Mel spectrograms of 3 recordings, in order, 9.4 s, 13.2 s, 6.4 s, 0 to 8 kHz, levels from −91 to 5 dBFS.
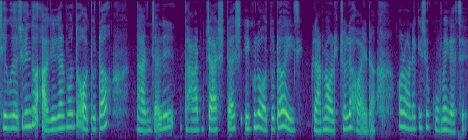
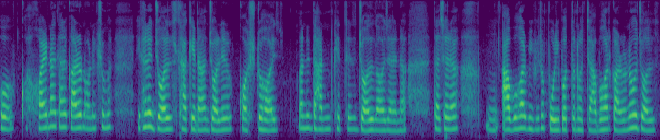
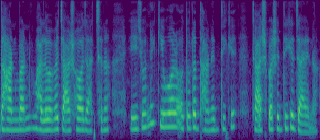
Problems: background conversations at intervals, low volume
